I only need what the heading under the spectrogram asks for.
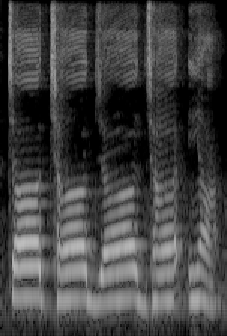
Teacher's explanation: इन वर्णों को उच्चारित करते समय हमारी जो जिह्वा होती है वो तालु को स्पर्श करती है, इसलिए इसका उच्चारण स्थान तालव्य होता है।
